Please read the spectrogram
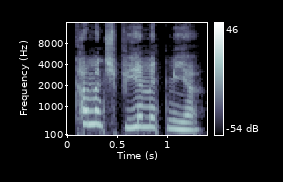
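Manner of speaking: high-pitched little prince voice; little prince inviting. A narrator's reading. Little prince asks the fox to play, high-voiced.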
